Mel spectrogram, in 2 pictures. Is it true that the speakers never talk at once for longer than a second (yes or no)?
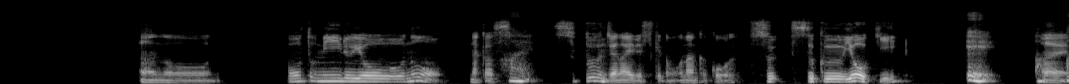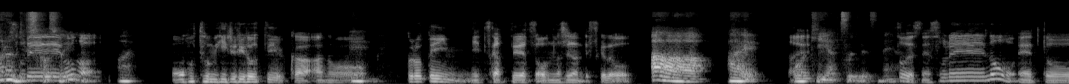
no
